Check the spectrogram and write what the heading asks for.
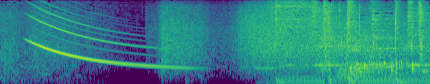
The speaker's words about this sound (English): there was a few splashes going on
